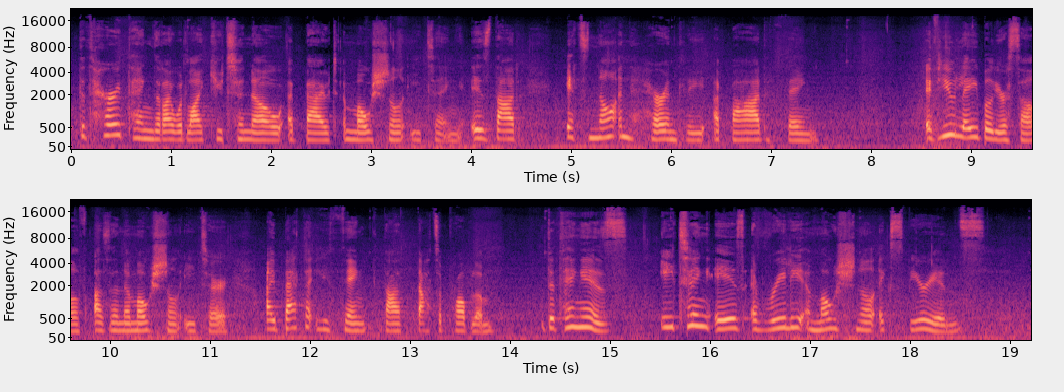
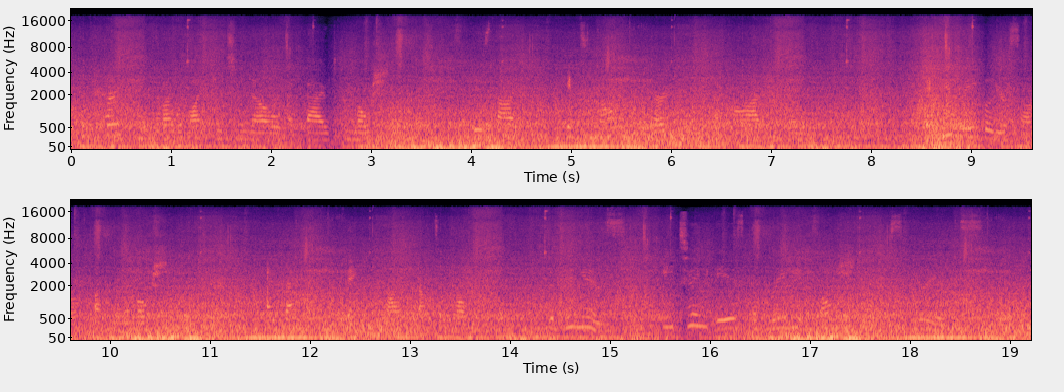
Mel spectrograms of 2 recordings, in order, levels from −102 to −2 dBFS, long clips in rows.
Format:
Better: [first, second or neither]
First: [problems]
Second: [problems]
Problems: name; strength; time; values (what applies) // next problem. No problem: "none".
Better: first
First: wind noise on the microphone; occasional gusts; 20 dB below the speech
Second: wind noise on the microphone; heavy; 4 dB above the speech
